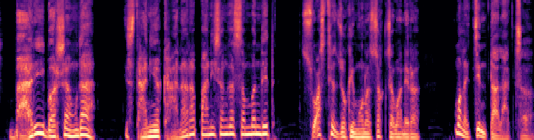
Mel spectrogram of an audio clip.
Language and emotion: Nepali, fearful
